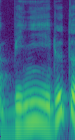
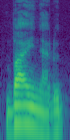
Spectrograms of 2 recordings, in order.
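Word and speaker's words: vinyl: ビニールという発音ではなくてバイナルっていうのがアメリカアメリカじゃないな英語の、まあ、正確な発音らしくて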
